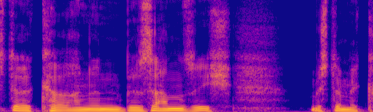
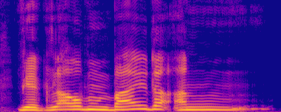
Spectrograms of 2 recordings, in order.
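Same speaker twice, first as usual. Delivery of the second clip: high, slow, left hanging; slow down and break off searching; hesitating; 9 semitones higher, 5 dB louder, slower than usual. A narrator's reading. McCoy searching for common ground, hesitant. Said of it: "er zögerte einen Moment".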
